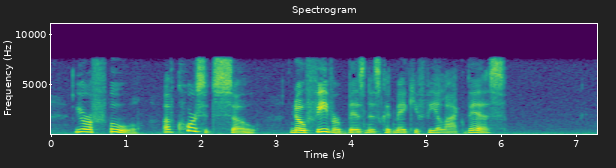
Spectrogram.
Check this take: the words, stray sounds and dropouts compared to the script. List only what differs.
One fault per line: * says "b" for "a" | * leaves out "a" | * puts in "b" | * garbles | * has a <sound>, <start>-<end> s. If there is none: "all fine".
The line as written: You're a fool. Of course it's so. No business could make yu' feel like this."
* has a dropout, 0.7-0.8 s
* puts in "fever"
